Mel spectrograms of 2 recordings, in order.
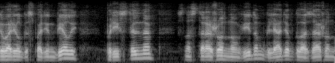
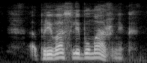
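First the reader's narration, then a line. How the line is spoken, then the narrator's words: Ingratiating, insinuating question. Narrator (Russian): вкрадчивым голосом спросил Жондрет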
